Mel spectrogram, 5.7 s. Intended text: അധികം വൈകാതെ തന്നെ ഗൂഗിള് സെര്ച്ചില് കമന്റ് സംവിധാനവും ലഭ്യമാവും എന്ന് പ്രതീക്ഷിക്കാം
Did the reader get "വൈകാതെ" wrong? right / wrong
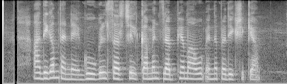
wrong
